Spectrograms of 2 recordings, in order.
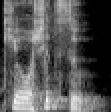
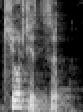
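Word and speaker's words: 居室: Ingat ya, bukan kyoshitsu. Kalau kyoshitsu itu kelas ya, melainkan kyoshitsu. Cara bacanya pendek dan kanjinya pun berbeda dan tentunya artinya pun berbeda gitu.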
